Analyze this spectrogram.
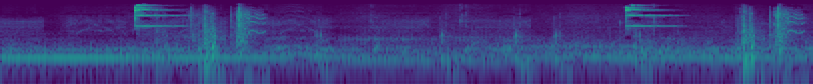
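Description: A short bright chime rings.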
